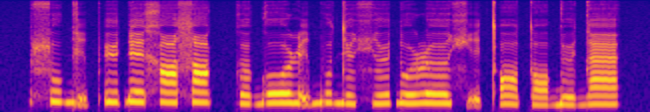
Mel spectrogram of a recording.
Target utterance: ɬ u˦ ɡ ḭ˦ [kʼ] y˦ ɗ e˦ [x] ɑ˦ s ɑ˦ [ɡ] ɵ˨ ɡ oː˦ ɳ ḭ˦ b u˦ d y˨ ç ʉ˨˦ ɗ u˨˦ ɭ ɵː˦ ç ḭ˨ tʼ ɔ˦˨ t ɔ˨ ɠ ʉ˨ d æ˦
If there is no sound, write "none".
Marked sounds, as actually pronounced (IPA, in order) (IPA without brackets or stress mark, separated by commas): pʼ, x, kː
